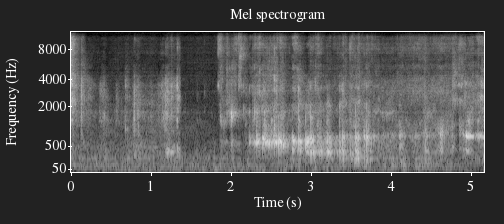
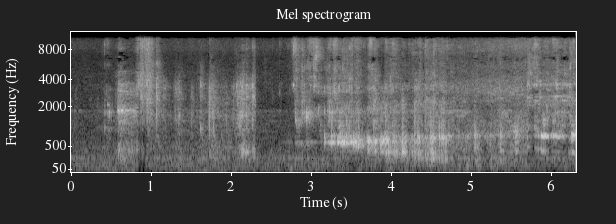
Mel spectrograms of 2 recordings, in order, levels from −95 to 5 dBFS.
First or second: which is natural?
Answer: second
